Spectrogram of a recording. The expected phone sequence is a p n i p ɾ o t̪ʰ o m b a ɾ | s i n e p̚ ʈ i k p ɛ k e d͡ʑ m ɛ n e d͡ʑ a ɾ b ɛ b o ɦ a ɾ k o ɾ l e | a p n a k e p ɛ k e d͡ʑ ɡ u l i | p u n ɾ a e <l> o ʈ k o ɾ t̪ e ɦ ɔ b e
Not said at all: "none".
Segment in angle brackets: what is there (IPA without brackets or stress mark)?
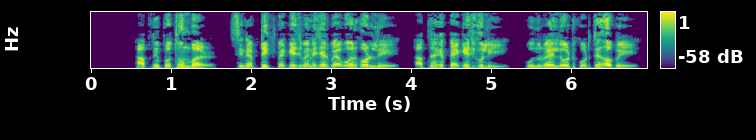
l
